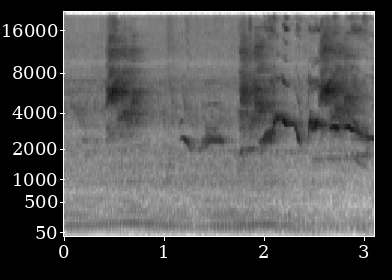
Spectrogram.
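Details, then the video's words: Oriental magpie-robin lure song for provoking birds: a few high whistled notes, then a louder varied phrase of rising slurs and harsh chips over a steady low hum. "Pancingan kacer bunyi"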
